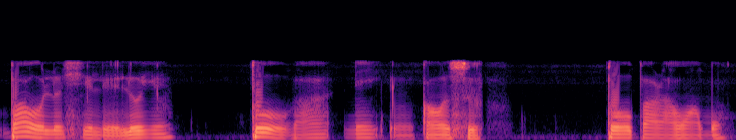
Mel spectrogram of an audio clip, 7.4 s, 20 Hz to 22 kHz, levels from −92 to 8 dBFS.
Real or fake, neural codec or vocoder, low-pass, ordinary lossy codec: real; none; 3.6 kHz; none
